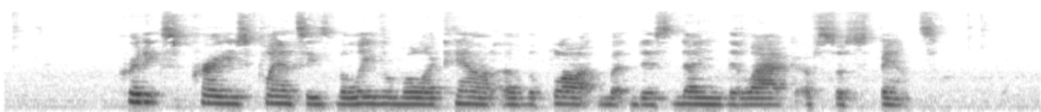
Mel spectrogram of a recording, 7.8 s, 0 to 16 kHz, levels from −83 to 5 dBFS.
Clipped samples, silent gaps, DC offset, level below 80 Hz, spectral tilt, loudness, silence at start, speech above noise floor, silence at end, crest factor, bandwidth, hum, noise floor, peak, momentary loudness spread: under 0.1%; none; under 0.1%; -66 dBFS; -4.5 dB/octave; -29 LUFS; 0.9 s; 34 dB; 0.75 s; 20 dB; 11.5 kHz; none; -63 dBFS; -10 dBFS; 8 LU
